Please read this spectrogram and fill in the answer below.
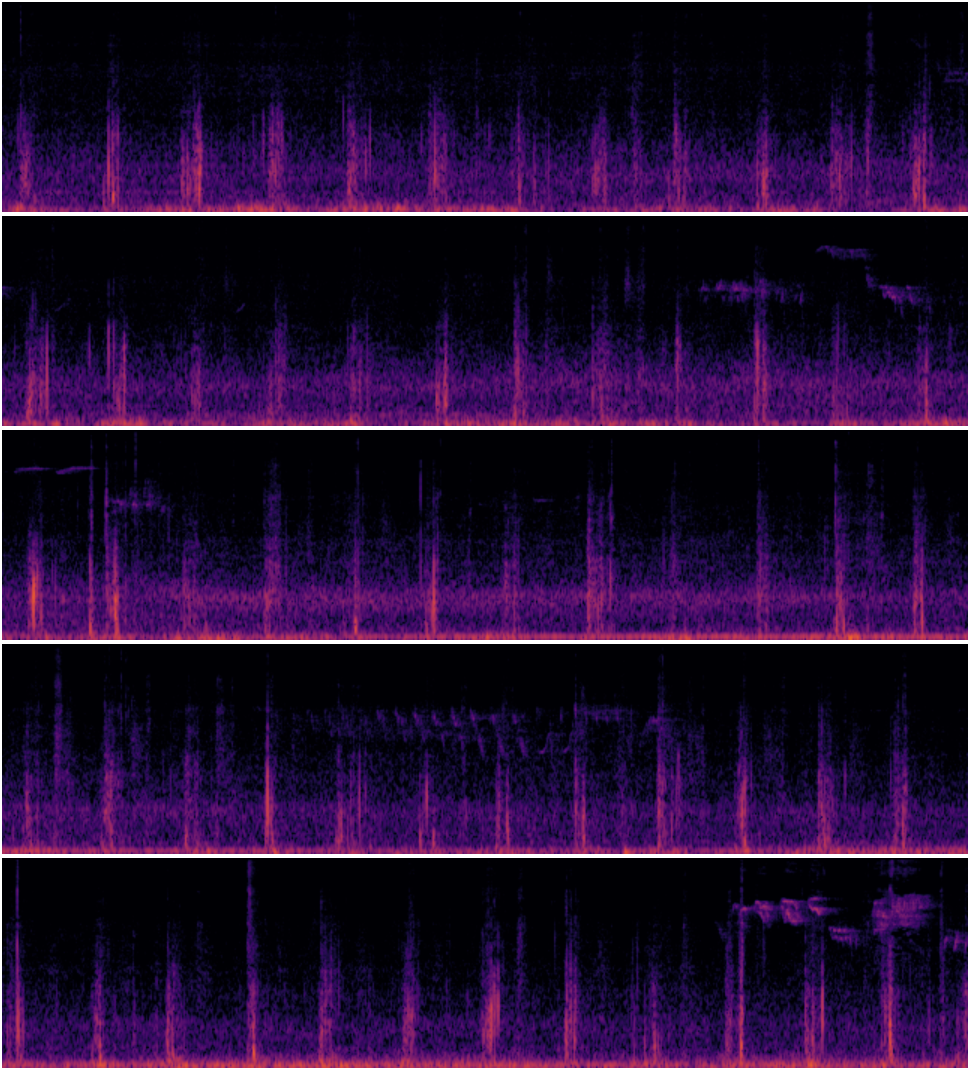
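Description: A hiker's footsteps on a mountain forest trail, a steady walking pace of about two steps a second.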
